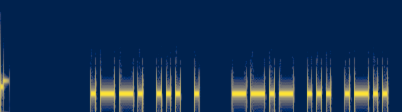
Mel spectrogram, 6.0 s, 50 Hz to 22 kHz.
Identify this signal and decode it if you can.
Morse code, heard as a keyed tone, about 17 wpm, 700 Hz. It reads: PSE QSL
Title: Common QSO Phrases 17wpm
